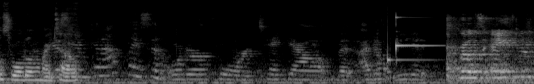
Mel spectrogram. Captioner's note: apple pay sound effect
